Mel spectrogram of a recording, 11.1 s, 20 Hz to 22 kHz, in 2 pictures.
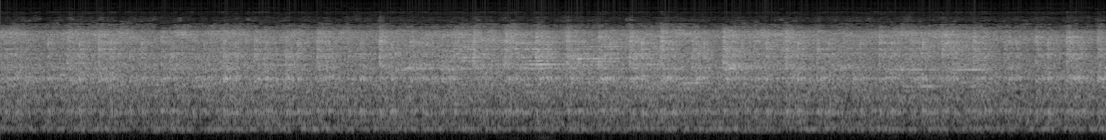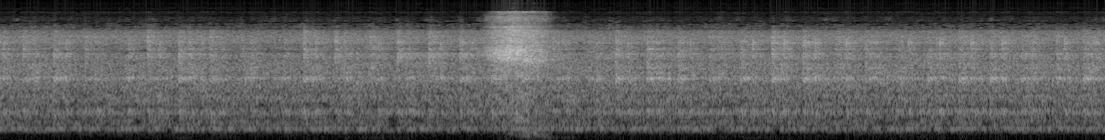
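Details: LG intello wash 6.0kg WF-T7066MN washing machine on spin after gearbox replacement for a grinding noise: steady, even spin hum with no grinding or scraping, normal spin cycle.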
